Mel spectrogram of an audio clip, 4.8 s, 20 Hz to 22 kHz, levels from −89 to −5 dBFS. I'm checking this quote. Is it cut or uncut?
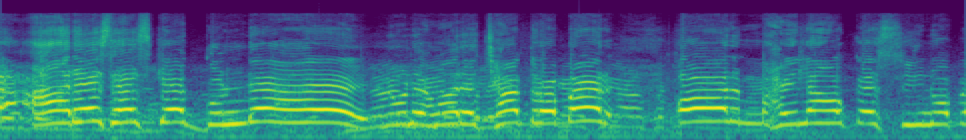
uncut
